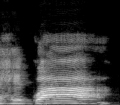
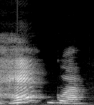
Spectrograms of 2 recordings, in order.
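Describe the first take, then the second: First: The stress is on a later syllable. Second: The stress is on the first syllable. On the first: The speaker calls it wrong. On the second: The speaker calls it right.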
